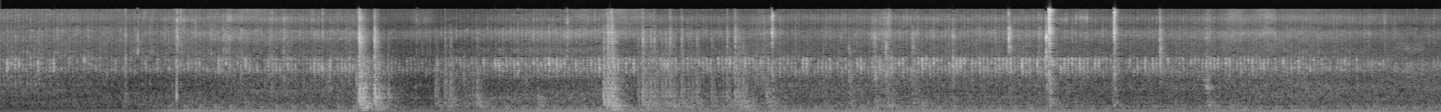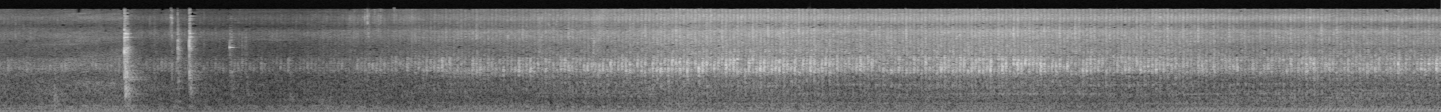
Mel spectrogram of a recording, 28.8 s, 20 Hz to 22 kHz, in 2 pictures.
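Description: Toyota Townace truck's 2-litre diesel engine idling steadily, louder from about two seconds in. A couple of sharp knocks come about four and six seconds in.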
